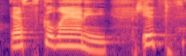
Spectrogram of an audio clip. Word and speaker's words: Escalante: in southern Utah called escalan looks like it should be pronounced Escalante but of course the locals it's escalan escalan yes like we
